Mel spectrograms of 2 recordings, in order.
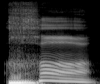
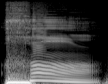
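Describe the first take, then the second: First: Harsh rasping Kha, loud and strong; throat-clearing kha. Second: Harsh rasping kha from the throat, loud; throat-clearing kha. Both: Shown as a demonstration. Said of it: "cleaning his throat".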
